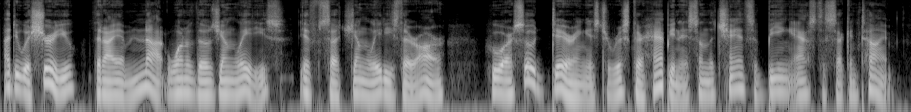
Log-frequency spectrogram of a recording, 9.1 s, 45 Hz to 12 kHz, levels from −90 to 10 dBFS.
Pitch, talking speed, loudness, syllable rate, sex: 115 Hz, 245 wpm, -19 LUFS, 5.6 syllables/s, male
